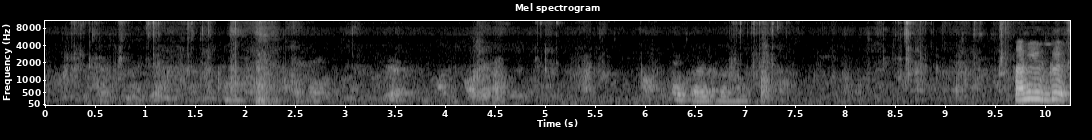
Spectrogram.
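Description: Faint, muffled voices in short snatches, with scattered clicks.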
